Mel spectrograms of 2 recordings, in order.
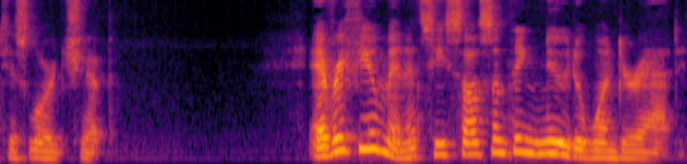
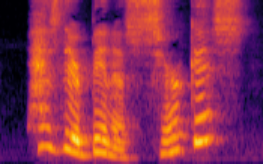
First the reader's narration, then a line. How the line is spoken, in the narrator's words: cried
